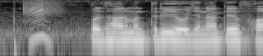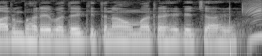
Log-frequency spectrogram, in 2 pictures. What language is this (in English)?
Bhojpuri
